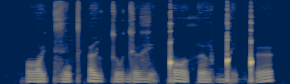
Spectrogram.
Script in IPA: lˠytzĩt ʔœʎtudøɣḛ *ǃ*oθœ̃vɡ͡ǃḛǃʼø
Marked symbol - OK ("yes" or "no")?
yes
